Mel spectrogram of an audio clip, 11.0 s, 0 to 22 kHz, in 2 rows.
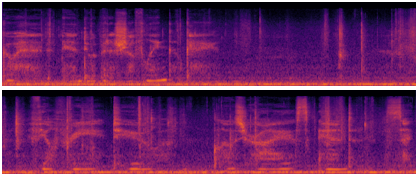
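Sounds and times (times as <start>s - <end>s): cards being shuffled: 4.2s - 10.8s.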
